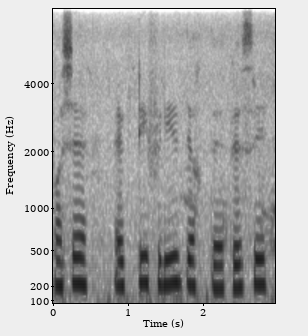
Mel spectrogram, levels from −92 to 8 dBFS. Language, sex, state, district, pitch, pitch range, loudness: Bengali, female, Assam, Hailakandi, 205 Hz, 200-215 Hz, -11 LUFS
